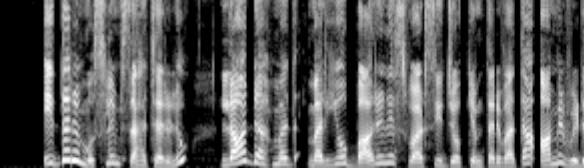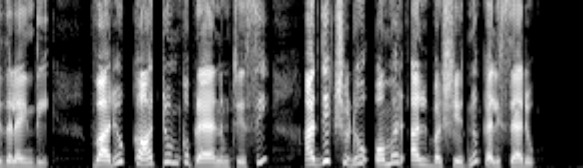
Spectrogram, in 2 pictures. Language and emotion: Telugu, neutral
